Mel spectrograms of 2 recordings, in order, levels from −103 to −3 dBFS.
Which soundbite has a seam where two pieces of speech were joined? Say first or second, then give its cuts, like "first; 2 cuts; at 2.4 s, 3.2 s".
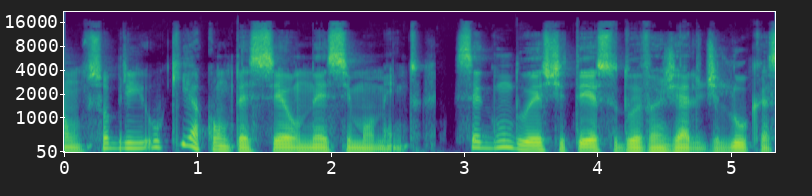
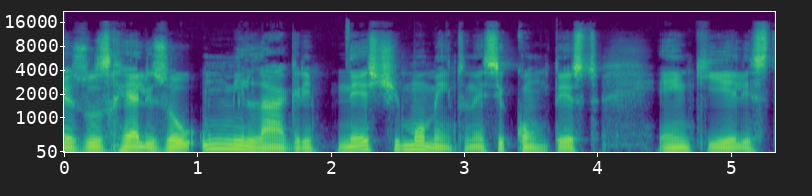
first; 1 cut; at 2.8 s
